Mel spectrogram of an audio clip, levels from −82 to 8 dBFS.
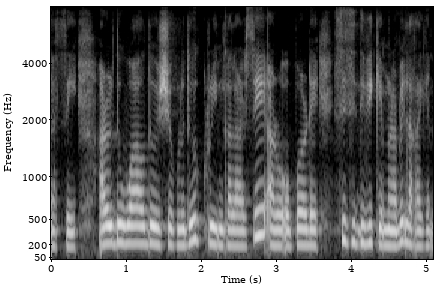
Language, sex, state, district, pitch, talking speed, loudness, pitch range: Nagamese, female, Nagaland, Dimapur, 195 Hz, 225 wpm, -13 LUFS, 185-210 Hz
